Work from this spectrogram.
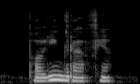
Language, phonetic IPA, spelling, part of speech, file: Polish, [ˌpɔlʲiˈɡrafʲja], poligrafia, noun, LL-Q809 (pol)-poligrafia.wav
